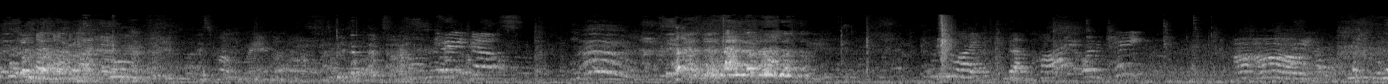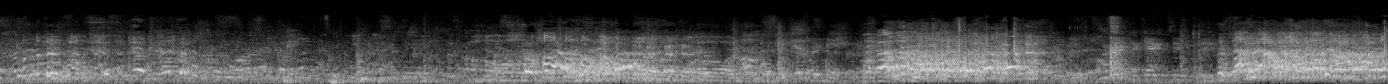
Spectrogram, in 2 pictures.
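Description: An audience chatters and laughs in a large echoing hall.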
